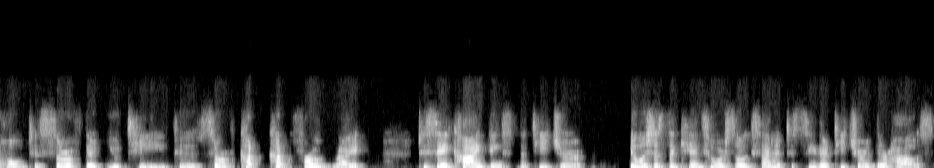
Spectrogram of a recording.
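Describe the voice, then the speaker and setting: The voice has a Korean accent, lively intonation and a somewhat breathy quality. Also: woman. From South Korea, then US from age nine. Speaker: nonprofit executive director. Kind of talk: interview, personal reflection. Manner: conversational with frequent fillers.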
